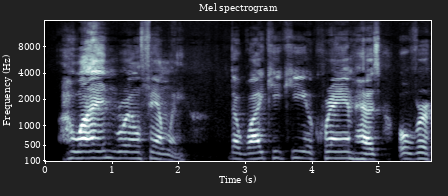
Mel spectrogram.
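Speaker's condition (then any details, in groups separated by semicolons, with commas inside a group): Cerebral palsy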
